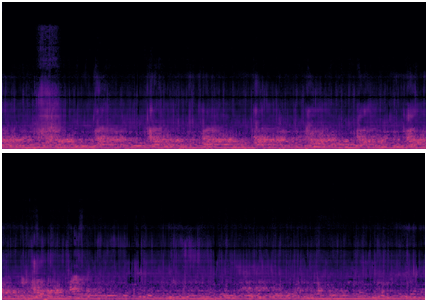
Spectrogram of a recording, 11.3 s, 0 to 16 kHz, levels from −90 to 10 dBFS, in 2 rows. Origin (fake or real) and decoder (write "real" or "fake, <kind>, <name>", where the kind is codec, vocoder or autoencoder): fake, vocoder, BigVGAN v2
